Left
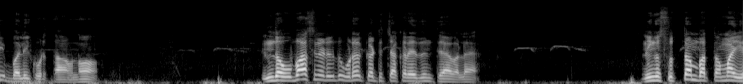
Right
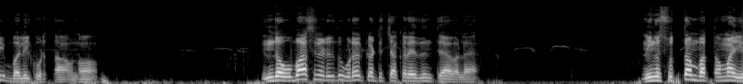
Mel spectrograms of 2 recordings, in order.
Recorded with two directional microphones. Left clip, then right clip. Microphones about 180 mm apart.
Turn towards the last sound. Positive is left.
turn(degrees=-10)  # may be behind; listen again after turning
